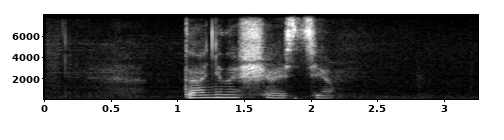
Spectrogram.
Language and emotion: Russian, neutral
